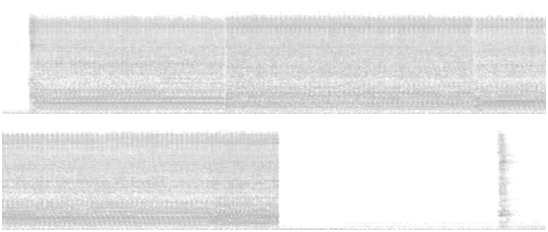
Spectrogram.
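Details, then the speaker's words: Loud rapid mechanical hammering, about four pulses a second for twelve seconds then stopping: an Air Pulse pneumatic driver, connected by a special connecting screw to the insertion handle, slowly advancing an unreamed tibial nail (UTN) into the medullary canal. "then the utn is slowly advanced into the medullary canal with the air pulse"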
